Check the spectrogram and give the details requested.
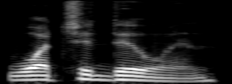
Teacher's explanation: we've cut out completely the word r and the word you just becomes cha what you doing you might notice too extra tip that the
